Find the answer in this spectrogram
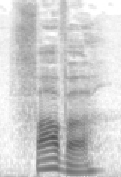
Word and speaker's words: Fava: All right, on the show today is Fava, right? Yep, that's how you say it.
